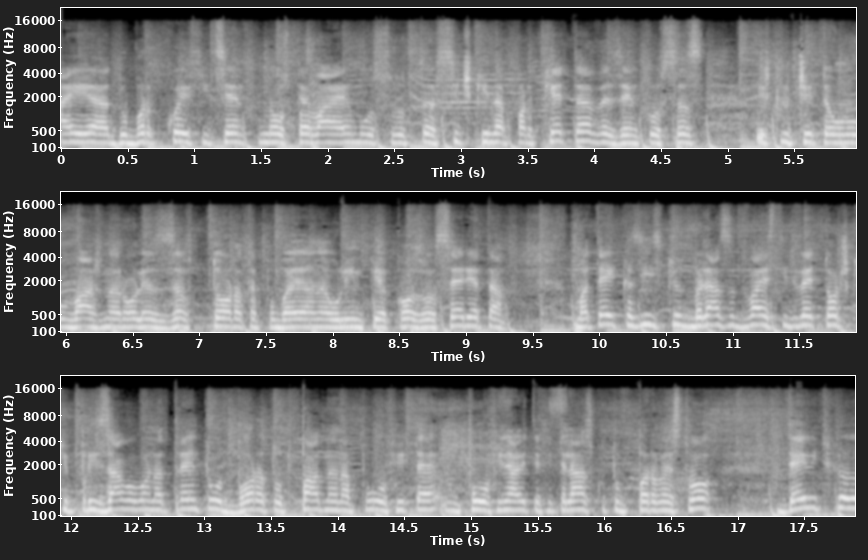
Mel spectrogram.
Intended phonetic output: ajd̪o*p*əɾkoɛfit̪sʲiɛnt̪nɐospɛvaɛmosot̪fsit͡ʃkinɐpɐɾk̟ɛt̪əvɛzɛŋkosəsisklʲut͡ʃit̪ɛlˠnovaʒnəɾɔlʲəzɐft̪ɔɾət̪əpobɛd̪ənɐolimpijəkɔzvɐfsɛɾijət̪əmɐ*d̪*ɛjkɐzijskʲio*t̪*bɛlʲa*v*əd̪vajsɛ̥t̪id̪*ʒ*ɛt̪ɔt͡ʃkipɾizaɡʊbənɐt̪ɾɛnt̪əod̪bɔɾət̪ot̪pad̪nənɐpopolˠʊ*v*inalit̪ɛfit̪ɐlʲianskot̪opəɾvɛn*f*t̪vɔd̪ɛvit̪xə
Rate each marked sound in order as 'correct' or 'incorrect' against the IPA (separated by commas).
incorrect, incorrect, incorrect, incorrect, incorrect, incorrect, incorrect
